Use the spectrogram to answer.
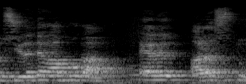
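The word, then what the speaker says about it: अरस्तू: लिखते तो एरिस्टोटले है, लेकिन प्रोनाउंसिएशन क्या है, अरस्तु। प्रोनाउंसिएशन क्या कहते हैं, अरस्तु कहते हैं।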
